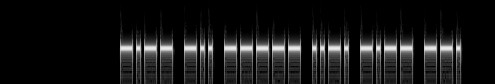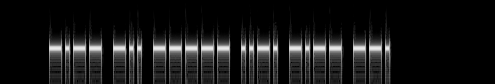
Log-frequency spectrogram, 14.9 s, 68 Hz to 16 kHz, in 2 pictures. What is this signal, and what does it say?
Morse code, heard as a keyed tone, about 20 wpm, 700 Hz. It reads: YD0FYG YD0FYG
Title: DXCC-100 Call Signs - 6 Characters - Repeated 2x - 20wpm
